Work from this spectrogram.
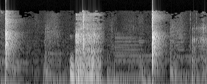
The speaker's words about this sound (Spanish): Estoy aplaudiendo.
